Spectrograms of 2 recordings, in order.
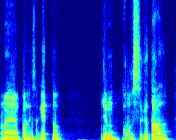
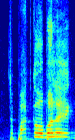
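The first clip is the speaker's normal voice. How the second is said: high, drawn-out call home; mock parental summons; impatient parent calling; 12 semitones higher, slower than usual. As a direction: stretch it out like a parent summoning a child. Parent calls child home, acted.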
